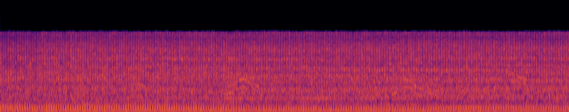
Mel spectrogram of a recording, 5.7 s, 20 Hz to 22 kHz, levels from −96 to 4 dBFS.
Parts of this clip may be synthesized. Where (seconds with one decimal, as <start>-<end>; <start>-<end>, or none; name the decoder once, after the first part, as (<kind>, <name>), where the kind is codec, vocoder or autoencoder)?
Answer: none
